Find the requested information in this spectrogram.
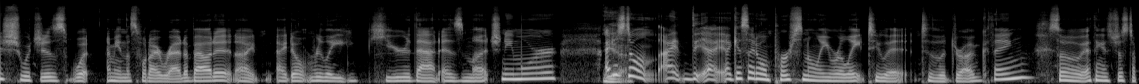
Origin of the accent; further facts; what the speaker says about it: California, United States; I'm from California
